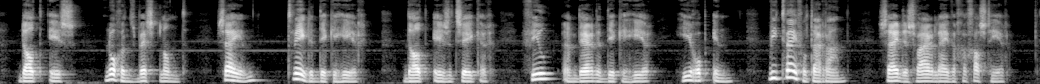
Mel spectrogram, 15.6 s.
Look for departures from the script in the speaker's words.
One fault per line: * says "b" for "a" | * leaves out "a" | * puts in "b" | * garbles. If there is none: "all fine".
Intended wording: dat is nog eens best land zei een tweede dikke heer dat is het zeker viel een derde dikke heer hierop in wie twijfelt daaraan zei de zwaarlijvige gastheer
all fine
